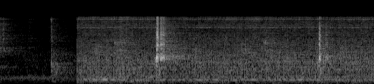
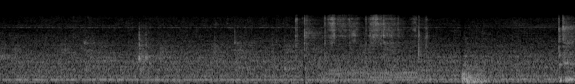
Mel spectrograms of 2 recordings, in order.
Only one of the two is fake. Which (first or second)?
first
